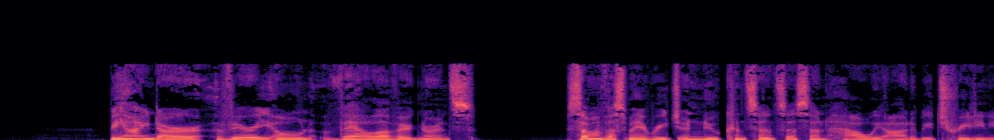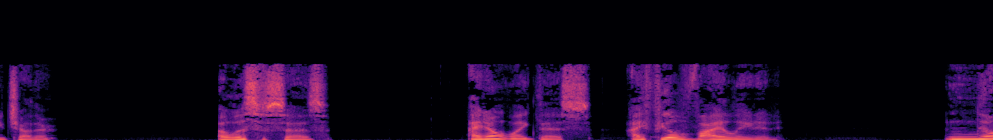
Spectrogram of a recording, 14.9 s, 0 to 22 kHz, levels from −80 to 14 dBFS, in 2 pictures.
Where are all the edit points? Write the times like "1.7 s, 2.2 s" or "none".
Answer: 12.1 s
